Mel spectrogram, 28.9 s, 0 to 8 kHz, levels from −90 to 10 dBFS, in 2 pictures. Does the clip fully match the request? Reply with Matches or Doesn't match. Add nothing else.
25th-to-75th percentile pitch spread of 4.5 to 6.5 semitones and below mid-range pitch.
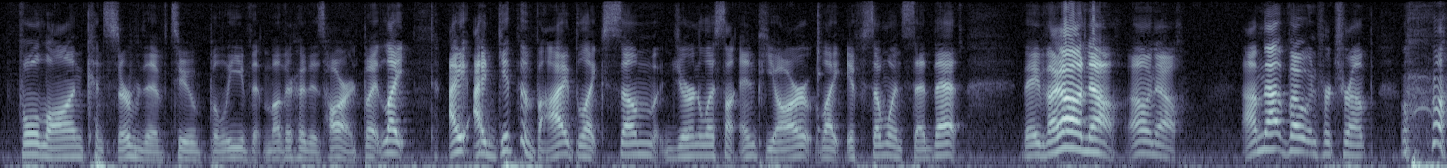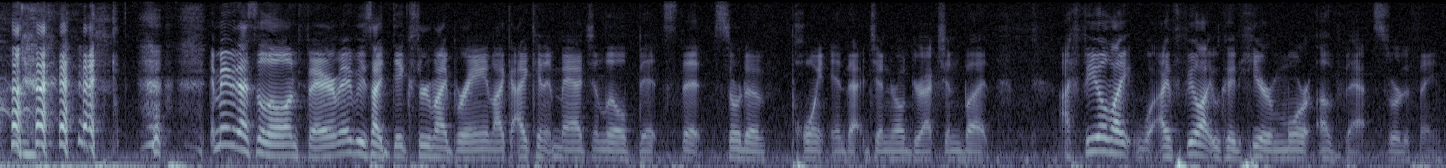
Matches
